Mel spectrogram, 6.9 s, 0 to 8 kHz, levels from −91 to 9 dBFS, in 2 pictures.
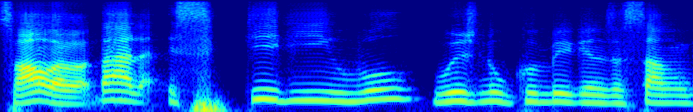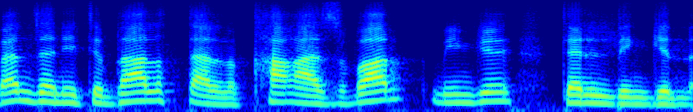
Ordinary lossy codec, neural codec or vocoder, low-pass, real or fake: none; codec, 16 kHz, 0.3 kbps, FocalCodec; none; fake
